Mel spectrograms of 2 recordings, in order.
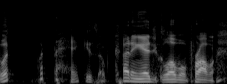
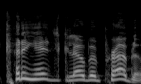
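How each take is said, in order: First: Said in the usual way. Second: Higher, mocking British accent on the phrase. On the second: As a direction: send up the clip in a British accent. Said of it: "And in that British accent".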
